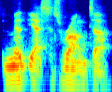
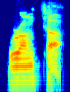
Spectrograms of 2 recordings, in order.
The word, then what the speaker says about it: Rungta: To Mr., help me again, is it Runta? Did I pronounce that correctly? Yes, it's Rungta, exactly. Runta. Okay, thank you.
